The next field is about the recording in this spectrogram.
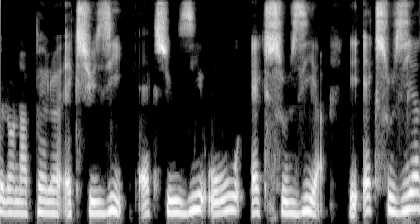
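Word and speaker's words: exousia: la puissance que l'on appelle exusi exusi ou exusia et exusia s'écrit e in u s i a et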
